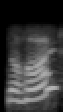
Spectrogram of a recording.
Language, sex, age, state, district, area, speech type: Assamese, female, 45-60, Assam, Udalguri, rural, conversation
